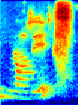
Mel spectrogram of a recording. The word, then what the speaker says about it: Boulanger: Alors, tu as prononcé mon nom très bien, Boulanger.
